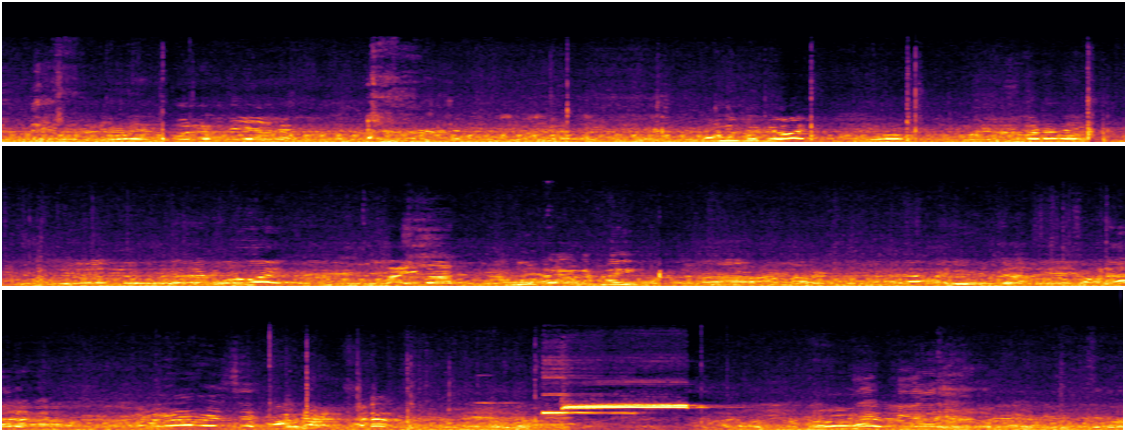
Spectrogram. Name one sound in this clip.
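A large outdoor crowd chatters and calls out.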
